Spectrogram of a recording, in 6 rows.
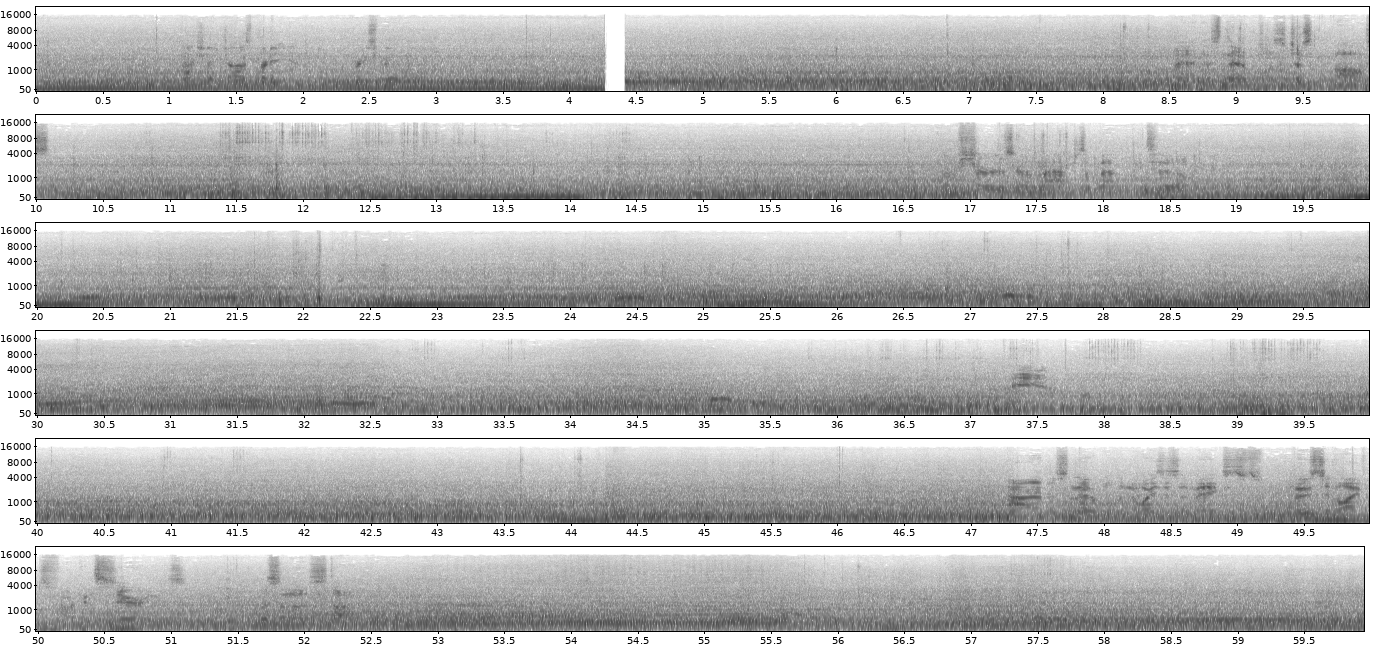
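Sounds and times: car engine accelerating: 0:00.0 - 0:59.9
road noise: 0:00.0 - 0:59.9.

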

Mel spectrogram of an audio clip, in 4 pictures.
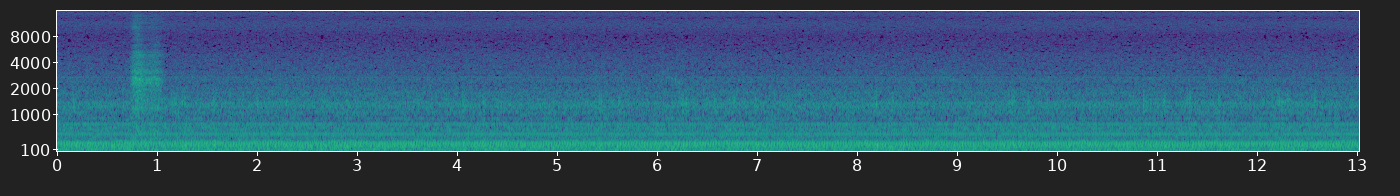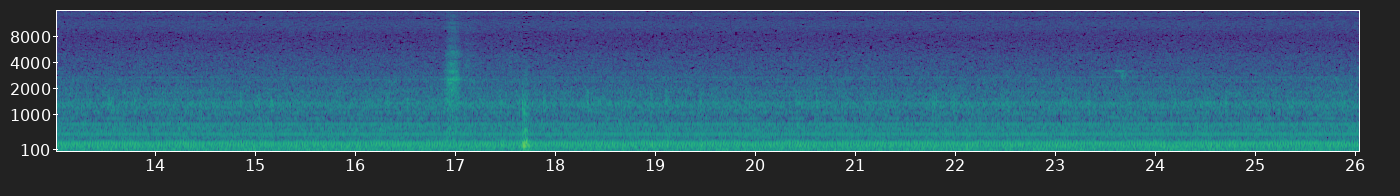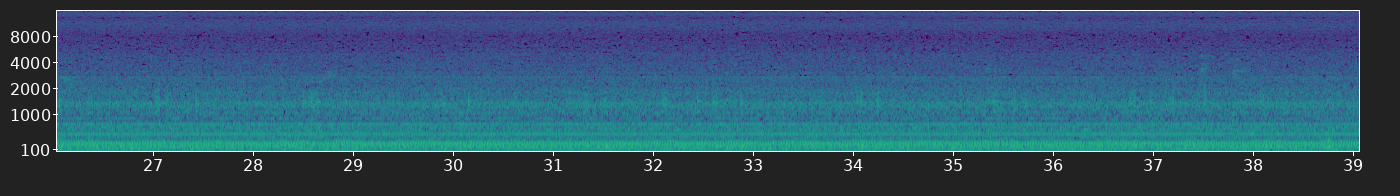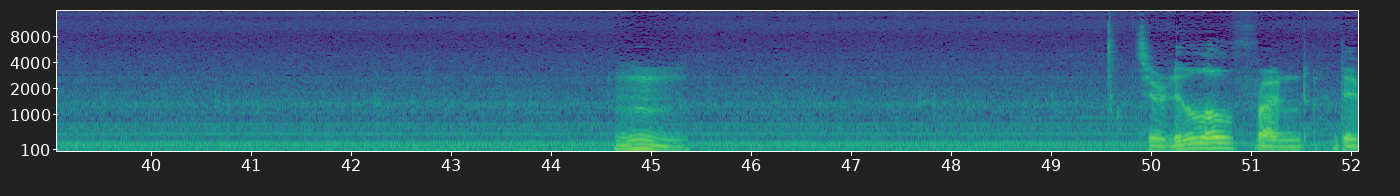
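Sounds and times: low hum with tones: 0:00.0 - 0:52.0
even hiss: 0:00.7 - 0:01.1.

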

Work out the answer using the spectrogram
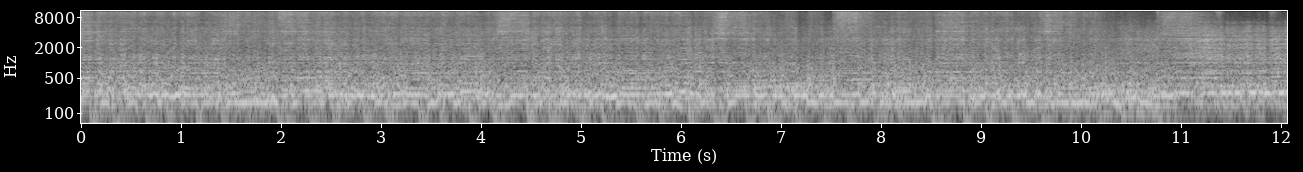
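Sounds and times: distorted electric guitars riffing: 0:00.0 - 0:12.0
drum kit: 0:00.0 - 0:12.0.

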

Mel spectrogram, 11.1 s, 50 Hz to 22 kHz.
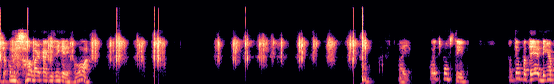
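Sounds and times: plastic puzzle cube layers clacking: 0:00.0 - 0:03.4, 0:04.2 - 0:07.3
hands slapping timer pads: 0:04.3 - 0:07.5.

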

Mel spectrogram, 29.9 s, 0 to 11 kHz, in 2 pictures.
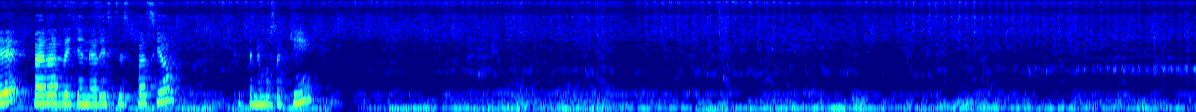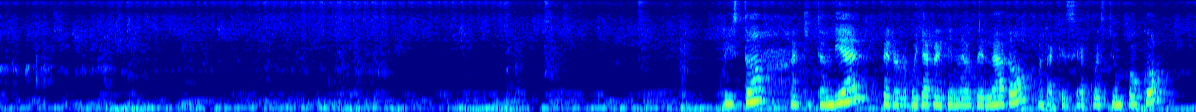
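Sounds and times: low steady hum: 0:00.0 - 0:29.9
pencil scratching on paper: 0:00.9 - 0:21.5, 0:24.8 - 0:29.9.

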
